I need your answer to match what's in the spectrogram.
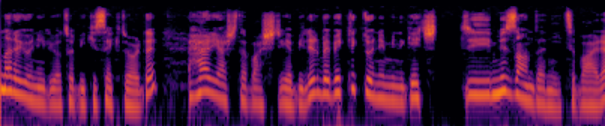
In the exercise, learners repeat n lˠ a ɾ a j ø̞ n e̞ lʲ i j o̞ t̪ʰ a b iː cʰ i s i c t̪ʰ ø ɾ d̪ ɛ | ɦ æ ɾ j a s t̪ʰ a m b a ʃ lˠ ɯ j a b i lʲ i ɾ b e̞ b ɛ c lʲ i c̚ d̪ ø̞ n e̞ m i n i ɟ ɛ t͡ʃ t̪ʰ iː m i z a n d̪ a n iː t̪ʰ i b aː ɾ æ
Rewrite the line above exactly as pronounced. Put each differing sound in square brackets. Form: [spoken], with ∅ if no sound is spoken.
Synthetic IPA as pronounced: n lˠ a ɾ a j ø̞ n e̞ lʲ i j o̞ t̪ʰ a b iː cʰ i s [ɛ] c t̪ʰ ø ɾ d̪ ɛ | ɦ æ ɾ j a [ʃ] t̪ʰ a [∅] b a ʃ lˠ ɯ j a b i lʲ i ɾ b e̞ b ɛ c lʲ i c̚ d̪ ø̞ n e̞ m i n i ɟ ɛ t͡ʃ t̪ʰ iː m i z a n d̪ a n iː t̪ʰ i b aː ɾ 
